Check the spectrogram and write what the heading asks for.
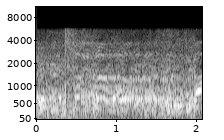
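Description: A crowd of spectators' voices, several people calling out and talking over one another at once.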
